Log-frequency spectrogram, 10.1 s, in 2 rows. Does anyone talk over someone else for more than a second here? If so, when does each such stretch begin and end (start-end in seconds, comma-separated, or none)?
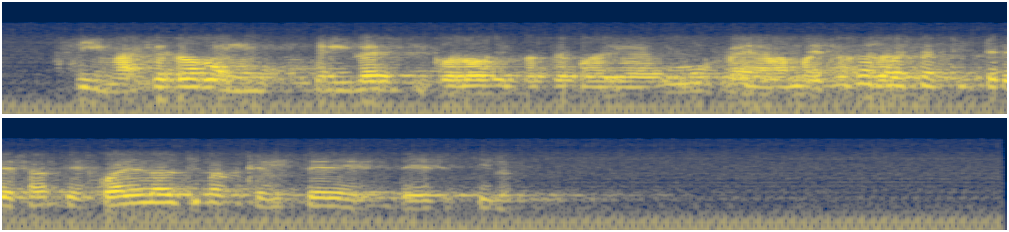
3.3-4.9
